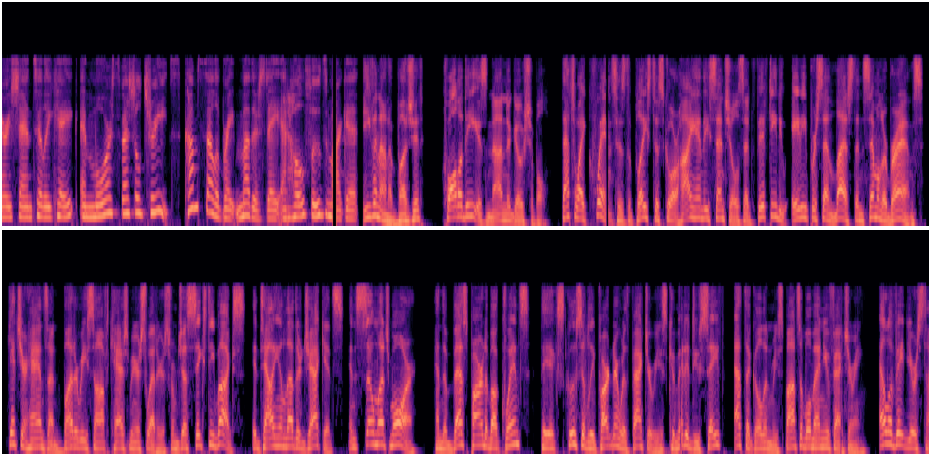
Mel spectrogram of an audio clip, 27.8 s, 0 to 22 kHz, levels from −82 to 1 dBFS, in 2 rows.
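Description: Hard-edged holes break the speech at 4.96 s (60 ms), 9.06 s (40 ms), 24.08 s and 26.48 s (20 ms each), and the sound comes back with brief, slight distortion that settles within tens of milliseconds. This is packet loss on an ADPCM call, about three, two, one and one packets dropped and filled with silence. The decoder's adaptive predictor and step size drift from the sender's, so it needs a moment to resynchronise.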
